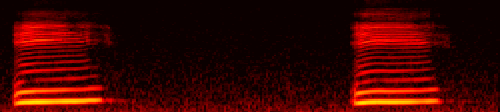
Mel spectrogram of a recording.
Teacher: It's high flat tone.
